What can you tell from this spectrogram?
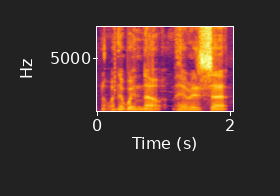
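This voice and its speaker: A man calls cricket ball by ball with a dry, joking edge. His voice sits extremely low and rumbling, and his delivery stays relaxed and chatty. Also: moderate pace. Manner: dry, wry and chatty, chuckles at his own jokes. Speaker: cricket commentator. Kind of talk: ball-by-ball radio-style commentary.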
